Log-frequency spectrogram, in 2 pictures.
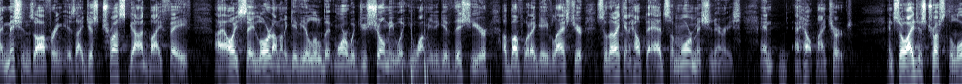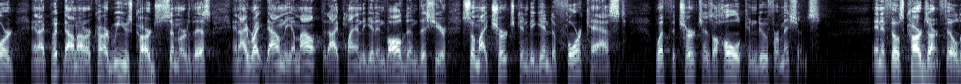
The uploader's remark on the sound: Monday evening service of 2023 Missions Conference. At Community Baptist Church in Riverhead, NY.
